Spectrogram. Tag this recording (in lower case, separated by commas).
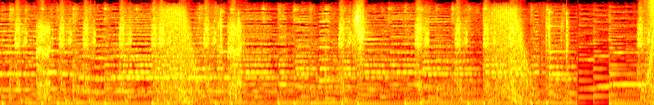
music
